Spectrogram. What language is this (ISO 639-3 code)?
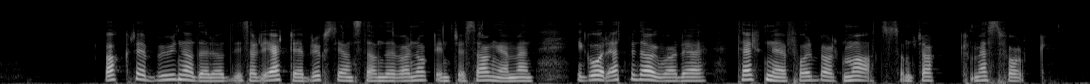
nor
